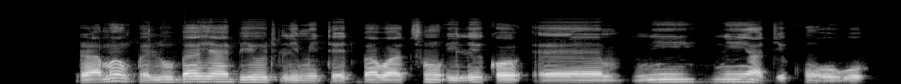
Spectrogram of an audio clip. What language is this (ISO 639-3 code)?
yor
